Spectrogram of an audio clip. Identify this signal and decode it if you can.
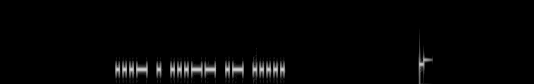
Morse code, heard as a keyed tone, about 36 wpm, 690 Hz. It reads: VE3A5
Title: Code Groups - 5 Letter:Numbers - 35wpm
